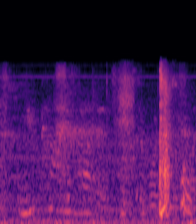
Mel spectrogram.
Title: Baby Kicks Smiles Sneezes and Coos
